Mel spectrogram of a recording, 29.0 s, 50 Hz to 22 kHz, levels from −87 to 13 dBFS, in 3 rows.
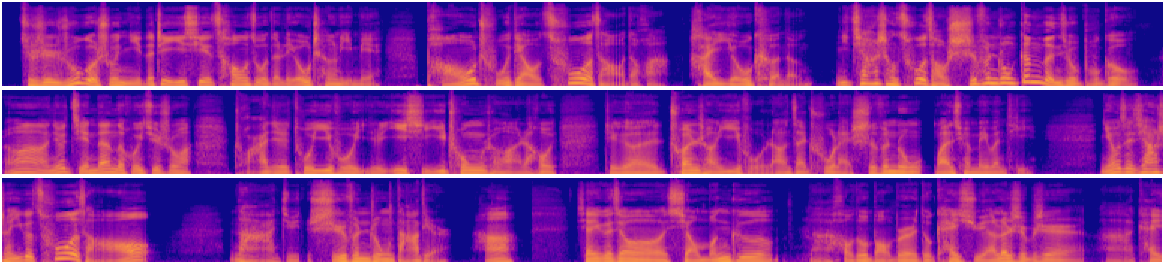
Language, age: Chinese, 20-39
